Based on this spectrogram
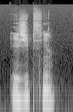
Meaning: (adjective) of Egypt; Egyptian; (noun) Egyptian, the Egyptian language
- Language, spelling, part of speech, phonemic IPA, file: French, égyptien, adjective / noun, /e.ʒip.sjɛ̃/, Fr-égyptien.ogg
